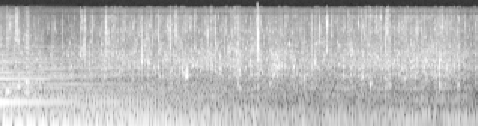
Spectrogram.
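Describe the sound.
Water flows along the bank of the Loire at Rochecorbon, upstream of Tours, on a frosty winter day. A steady, soft wash of running water carries scattered small trickles and splashes, with a low hum at the start.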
